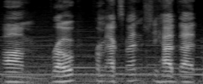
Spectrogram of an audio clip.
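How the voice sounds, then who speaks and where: A man's voice: fairly high pitch, steady tone, normal speed, over music. A young man giving enthusiastic, slangy, casual commentary as he hosts a reaction video. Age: young adult. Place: indoor home studio room.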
